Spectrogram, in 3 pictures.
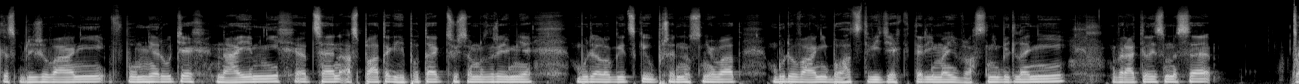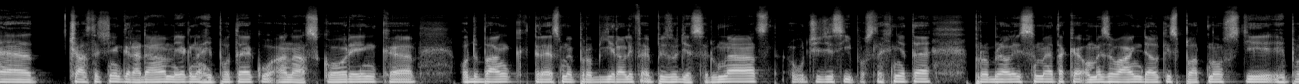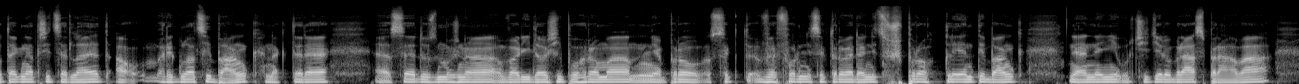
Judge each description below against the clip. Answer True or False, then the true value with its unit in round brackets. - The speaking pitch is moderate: False (115 Hz)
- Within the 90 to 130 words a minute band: True (125 wpm)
